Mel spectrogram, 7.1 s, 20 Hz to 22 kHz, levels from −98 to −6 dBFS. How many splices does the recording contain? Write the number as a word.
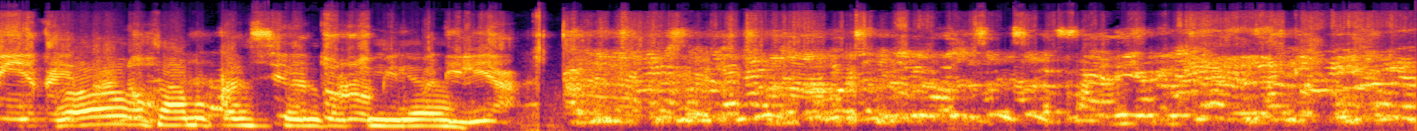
zero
